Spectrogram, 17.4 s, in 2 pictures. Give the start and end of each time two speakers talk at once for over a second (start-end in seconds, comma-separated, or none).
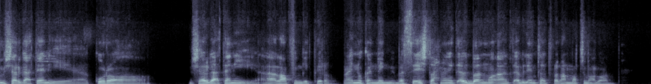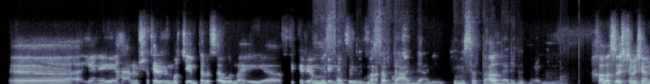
12.8-14.2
